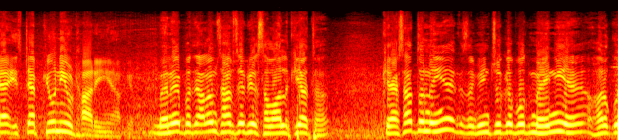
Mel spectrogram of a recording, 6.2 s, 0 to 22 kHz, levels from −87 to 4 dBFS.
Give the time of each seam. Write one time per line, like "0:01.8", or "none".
none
